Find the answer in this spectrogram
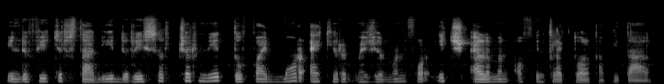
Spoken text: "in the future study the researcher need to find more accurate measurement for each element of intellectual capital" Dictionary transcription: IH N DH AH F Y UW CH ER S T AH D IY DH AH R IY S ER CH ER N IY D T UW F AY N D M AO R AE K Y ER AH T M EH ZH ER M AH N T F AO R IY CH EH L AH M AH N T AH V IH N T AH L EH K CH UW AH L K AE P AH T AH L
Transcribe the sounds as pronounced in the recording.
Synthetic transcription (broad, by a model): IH N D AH F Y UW CH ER S T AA D IY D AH R IY S ER CH ER N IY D T UW F AY N D M AO R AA K Y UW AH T M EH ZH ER M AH N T F AO R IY CH EH L AH M AH N T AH F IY N T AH L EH K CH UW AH L K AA P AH T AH L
